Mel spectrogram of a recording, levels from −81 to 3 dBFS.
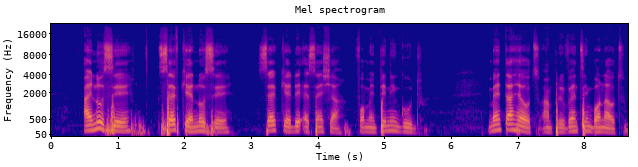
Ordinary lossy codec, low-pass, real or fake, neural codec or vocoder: none; none; fake; autoencoder, 48 kHz, 128 numbers a frame, DAC-VAE, trained on Japanese speech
